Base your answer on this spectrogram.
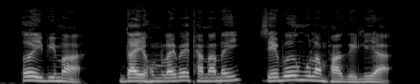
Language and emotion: Bodo, neutral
